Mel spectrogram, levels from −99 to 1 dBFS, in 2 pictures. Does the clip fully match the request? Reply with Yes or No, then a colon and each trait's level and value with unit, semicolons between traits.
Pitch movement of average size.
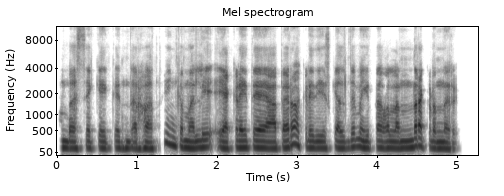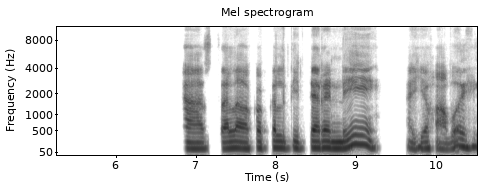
No: narrow, 1.6 semitones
